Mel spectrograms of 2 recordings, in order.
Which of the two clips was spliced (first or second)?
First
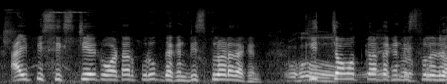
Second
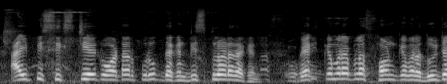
second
